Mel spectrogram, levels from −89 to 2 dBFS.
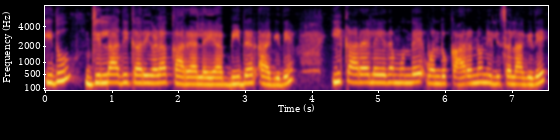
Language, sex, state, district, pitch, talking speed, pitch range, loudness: Kannada, female, Karnataka, Bidar, 235 Hz, 85 wpm, 210-245 Hz, -12 LUFS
